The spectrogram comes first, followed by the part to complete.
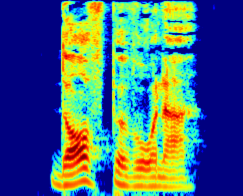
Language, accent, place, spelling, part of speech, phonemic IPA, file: German, Germany, Berlin, Dorfbewohner, noun, /ˈdɔʁfbəˌvoːnɐ/, De-Dorfbewohner.ogg
- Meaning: villager (male or of unspecified gender)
